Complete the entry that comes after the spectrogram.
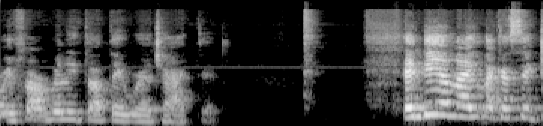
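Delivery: ordinary talk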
